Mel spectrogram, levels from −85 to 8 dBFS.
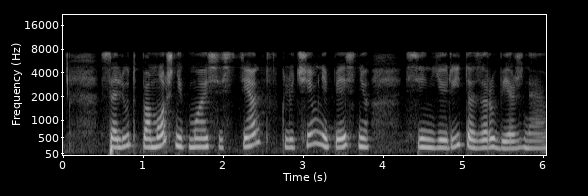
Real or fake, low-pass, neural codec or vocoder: real; 7.2 kHz; none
